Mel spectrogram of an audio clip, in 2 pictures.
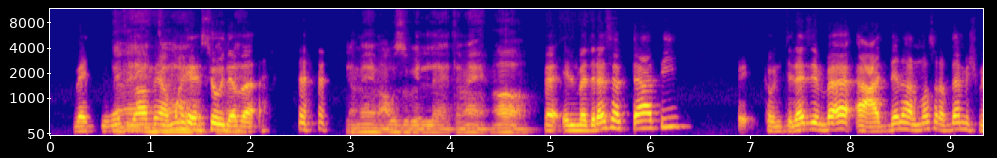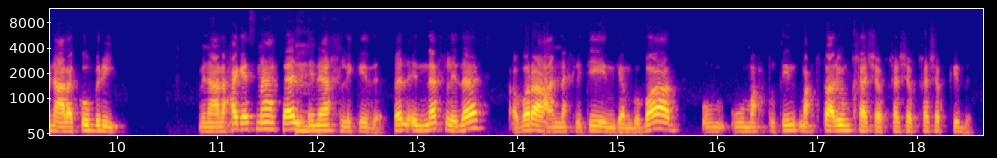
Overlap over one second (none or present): present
